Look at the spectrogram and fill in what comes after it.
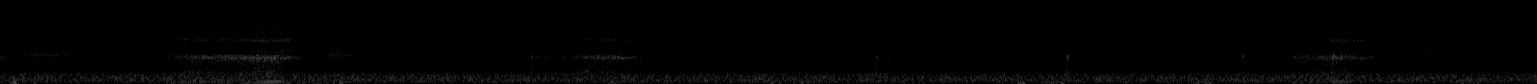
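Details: Person asleep, recorded for sleep ASMR: soft rasping snores every few seconds, about 15 a minute, under steady room hiss: snoring during sleep.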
